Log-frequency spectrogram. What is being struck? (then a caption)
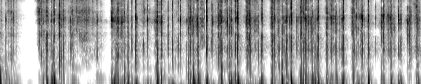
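Small paperboard box. A small paperboard contact lens box is tapped and scratched on its face and edges with fingertips and nails. Dense, rapid, dry crinkly taps and scrapes come in a near-continuous stream with brief gaps, each click short with no ring, carrying a low thump under a bright papery texture.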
